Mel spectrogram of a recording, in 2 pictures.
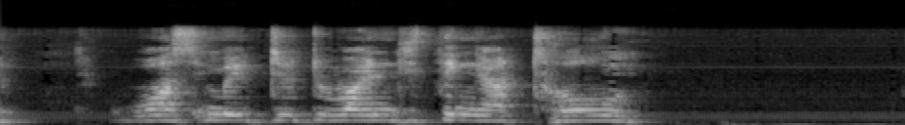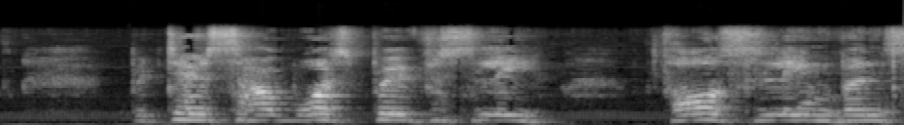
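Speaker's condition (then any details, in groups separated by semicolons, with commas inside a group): Traumatic brain injury; speech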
